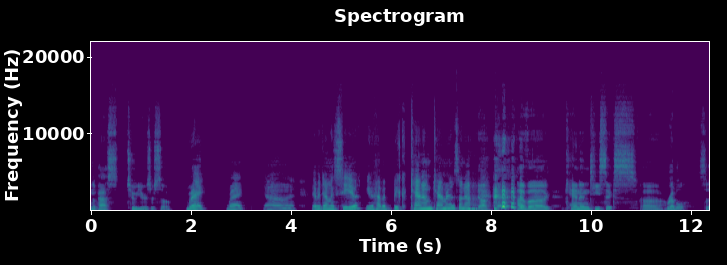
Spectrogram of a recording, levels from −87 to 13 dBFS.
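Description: AAC frame loss with concealment hits this speech clip from 7.60 to 7.80 s. About 128 ms of coded audio is missing, which fits three dropped frames. The decoder rebuilds the gap from the last good spectrum, so that stretch sounds smeared, noisy or phasey.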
